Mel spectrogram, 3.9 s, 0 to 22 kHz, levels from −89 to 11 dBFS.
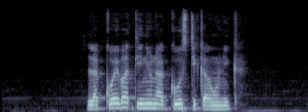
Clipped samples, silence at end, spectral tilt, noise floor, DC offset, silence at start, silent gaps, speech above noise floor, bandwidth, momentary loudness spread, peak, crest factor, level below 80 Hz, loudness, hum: under 0.1%; 0.9 s; -6.5 dB/octave; -65 dBFS; under 0.1%; 1.1 s; none; 49 dB; 15 kHz; 7 LU; -4 dBFS; 16 dB; -50 dBFS; -17 LUFS; none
